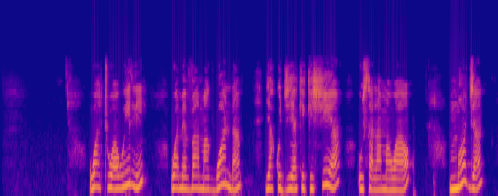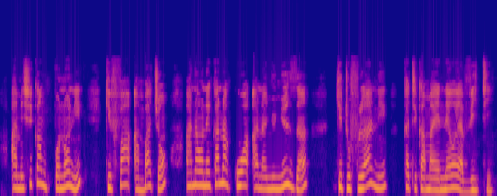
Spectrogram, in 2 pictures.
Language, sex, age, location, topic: Swahili, female, 25-35, Kisumu, health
